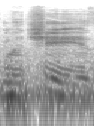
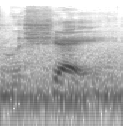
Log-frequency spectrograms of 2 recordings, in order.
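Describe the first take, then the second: First: The final z sound is pronounced. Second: The final z sound is silent. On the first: The speaker calls it wrong. "it looks like" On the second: The speaker calls it right. "but it's [name]. It's French"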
